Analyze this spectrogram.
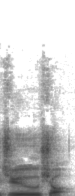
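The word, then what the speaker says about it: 住所: 부분이죠 대표적으로 뭐 주소라든가 발음은 주셔 주소에 주쇼 그리고 뒷글자는요 택자죠 주택이죠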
